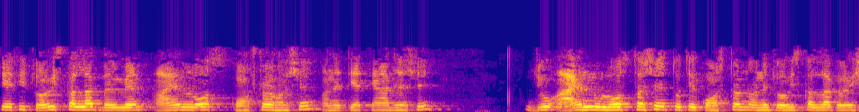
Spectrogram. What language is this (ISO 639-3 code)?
guj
